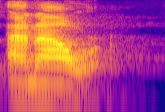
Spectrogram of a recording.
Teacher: the spelling has an H at the start, but that H is silent.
